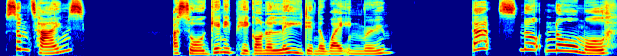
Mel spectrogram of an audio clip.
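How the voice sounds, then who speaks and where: A woman's voice: a little high, sing-song, measured pace, dry recording. A woman voicing a dry, frank young female vet with a matter-of-fact manner in an audiobook. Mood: dry, teasing.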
